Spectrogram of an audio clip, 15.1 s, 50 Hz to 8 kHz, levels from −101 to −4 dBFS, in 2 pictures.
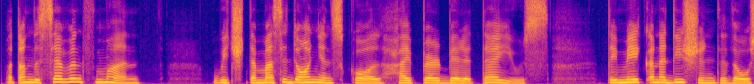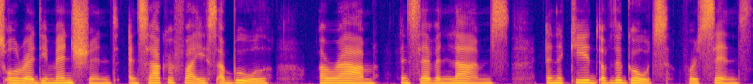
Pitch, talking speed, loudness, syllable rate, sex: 210 Hz, 140 wpm, -19 LUFS, 4.5 syllables/s, female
